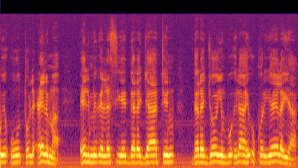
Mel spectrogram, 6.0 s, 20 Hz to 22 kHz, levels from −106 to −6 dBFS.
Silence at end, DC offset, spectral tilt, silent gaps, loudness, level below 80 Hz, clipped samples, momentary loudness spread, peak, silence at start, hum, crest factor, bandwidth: 0 s; under 0.1%; -6.5 dB/octave; none; -16 LUFS; -42 dBFS; under 0.1%; 6 LU; 0 dBFS; 0 s; none; 14 dB; 15 kHz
